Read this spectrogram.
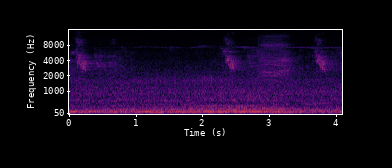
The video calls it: Squirrel Bark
